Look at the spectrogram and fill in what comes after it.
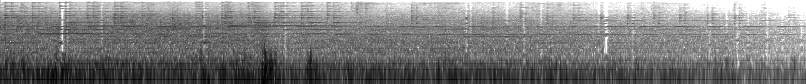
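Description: A train running on the track, its low rumble fading steadily as it draws away, with two sharp knocks about half a second apart near three seconds in.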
